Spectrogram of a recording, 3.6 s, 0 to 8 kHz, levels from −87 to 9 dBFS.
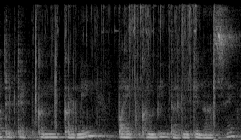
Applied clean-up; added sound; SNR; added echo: none; Keys jangling; 18 dB; reverberation time 0.8 s.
